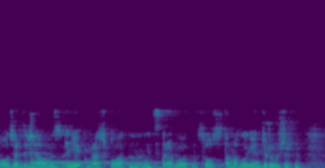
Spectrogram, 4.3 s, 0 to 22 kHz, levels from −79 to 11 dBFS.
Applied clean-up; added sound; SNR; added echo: none; Doorbell; 10 dB; reverberation time 1.8 s.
